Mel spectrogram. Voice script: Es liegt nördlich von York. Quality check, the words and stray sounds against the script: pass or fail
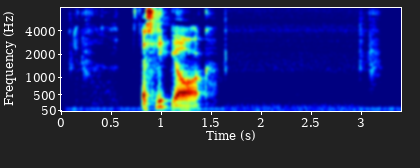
fail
